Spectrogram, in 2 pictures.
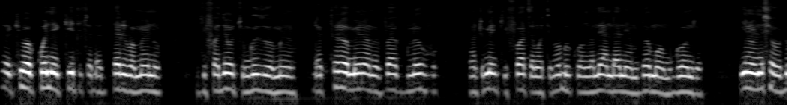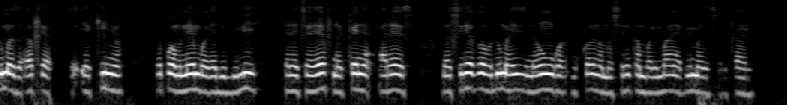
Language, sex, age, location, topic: Swahili, male, 18-24, Nairobi, health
